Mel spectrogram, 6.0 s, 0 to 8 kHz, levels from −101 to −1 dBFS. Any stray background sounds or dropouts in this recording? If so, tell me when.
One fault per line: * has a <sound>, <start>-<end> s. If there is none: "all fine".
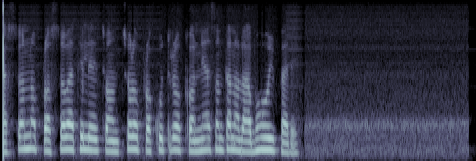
all fine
